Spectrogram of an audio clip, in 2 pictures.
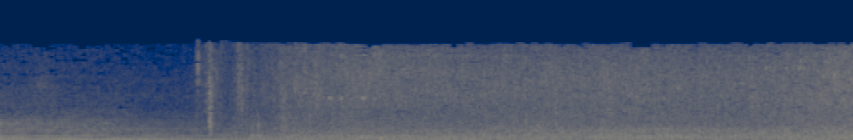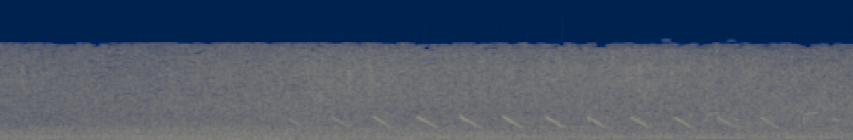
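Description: Wind howls and roars through a snowstorm.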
